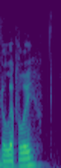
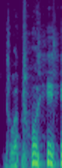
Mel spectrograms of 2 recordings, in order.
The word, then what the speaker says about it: Gallipoli: Gallipoli? – Gallipoli, yeah.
